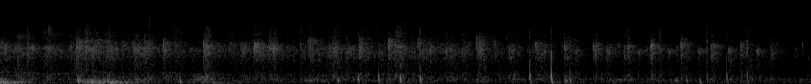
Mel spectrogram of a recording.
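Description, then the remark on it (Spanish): An audience applauds a guest preacher steadily for several seconds, a dense wash of many hands clapping at once, with individual sharper claps popping out of the even crackle. “Y bueno, vamos a dar un aplauso”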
